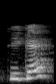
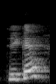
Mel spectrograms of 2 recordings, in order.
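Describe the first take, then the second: Both takes have the same delivery.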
